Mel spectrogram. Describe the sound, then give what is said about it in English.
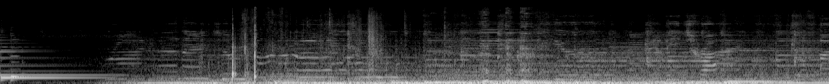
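Steady low road rumble from inside a moving car, with scattered clicks and knocks; a bit of radio music plays at the very start, then is turned off, leaving the engine and road drone. “I am driving in the car, so we'll just take it easy.”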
